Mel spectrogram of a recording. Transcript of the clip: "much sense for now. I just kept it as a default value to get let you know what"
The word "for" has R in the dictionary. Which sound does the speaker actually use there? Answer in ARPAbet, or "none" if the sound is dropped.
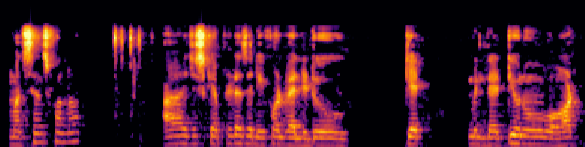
L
